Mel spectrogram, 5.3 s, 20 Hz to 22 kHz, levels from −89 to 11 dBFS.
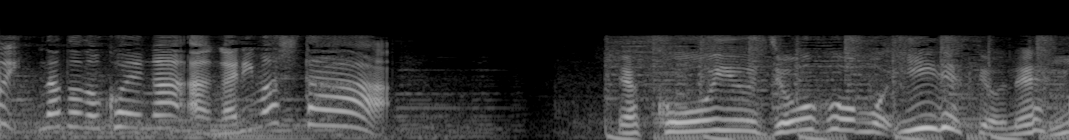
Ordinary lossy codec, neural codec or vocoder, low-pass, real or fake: none; none; none; real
